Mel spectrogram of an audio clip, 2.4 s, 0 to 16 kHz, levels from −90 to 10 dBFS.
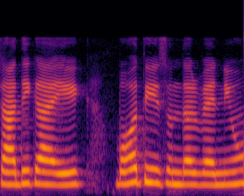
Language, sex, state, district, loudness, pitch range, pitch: Hindi, female, Uttar Pradesh, Jalaun, -17 LUFS, 225-240 Hz, 230 Hz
